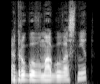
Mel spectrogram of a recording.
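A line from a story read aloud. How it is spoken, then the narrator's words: Barely audible, sniffling. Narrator (Russian): еле слышно спросила Даша, шмыгнув носом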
